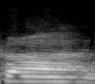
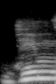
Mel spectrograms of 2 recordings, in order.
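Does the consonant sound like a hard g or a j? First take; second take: hard g; j. First: It starts with a hard g sound. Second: It starts with a soft j sound. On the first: The speaker calls it wrong. "Kebanyakan ngucapinnya kayak ga" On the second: The speaker calls it right. "Jim gini"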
